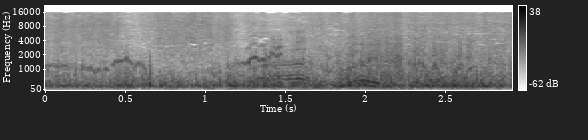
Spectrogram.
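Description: Wind gusts rush across the microphone on a farm in a steady, buffeting roar, with faint voices blending into the noise.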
